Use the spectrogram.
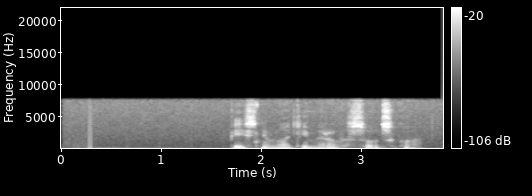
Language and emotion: Russian, sad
